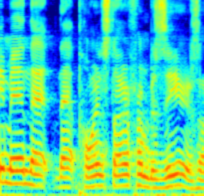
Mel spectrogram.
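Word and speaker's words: Brazzers: It's pronounced Braziers, dumbass.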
